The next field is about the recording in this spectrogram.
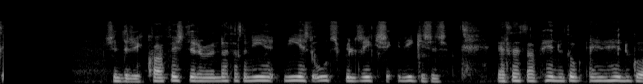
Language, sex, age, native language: Icelandic, male, 18-19, Icelandic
